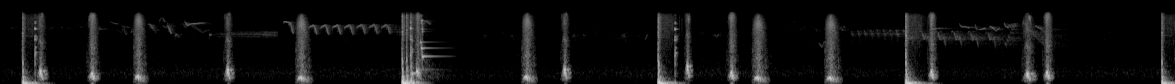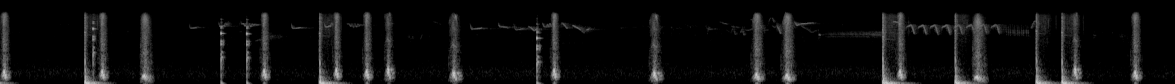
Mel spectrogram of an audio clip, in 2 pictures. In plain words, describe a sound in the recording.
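Game chimes and jingles ring out.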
